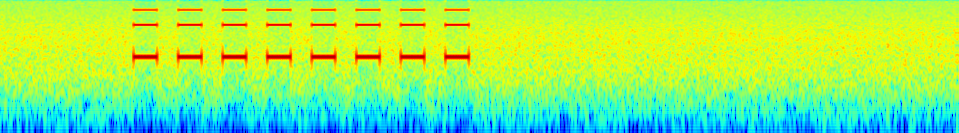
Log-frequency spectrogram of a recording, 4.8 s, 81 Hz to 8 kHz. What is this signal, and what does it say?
Beep code, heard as beeps from a small speaker, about 1120 Hz. 8 short. In AMI BIOS tables: display memory failure; in Dell tables: LCD failure.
